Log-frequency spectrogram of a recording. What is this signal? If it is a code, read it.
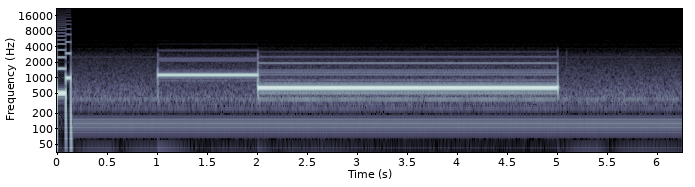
Two-tone page, heard as a one-second tone, then a three-second tone, about 1120 then 640 Hz. It is heard from 1.0 to 5.0 s.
